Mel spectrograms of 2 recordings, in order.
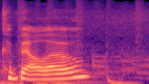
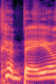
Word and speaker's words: Cabello: together whoa hey Barbie it's pronounced Cabello not Cabello oh see that's what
